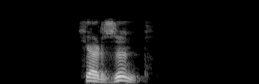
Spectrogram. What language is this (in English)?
Kabyle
